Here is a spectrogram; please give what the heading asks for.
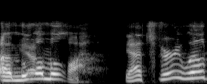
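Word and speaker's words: ʻOumuamua: Oumuamua. Yeah. That's very well pronounced.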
